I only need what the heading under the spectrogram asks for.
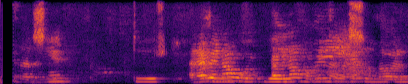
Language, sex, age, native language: Icelandic, male, 10, Icelandic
